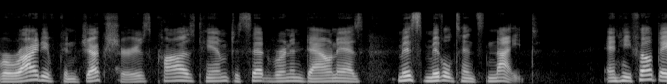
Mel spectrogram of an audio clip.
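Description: Echo leak, at 0.74–0.85, 1.02–1.2, 1.48–1.62, 2.4–2.48 and 3.57–3.9 s in this speech clip: faint, delayed scraps of the talker come back about 134 ms behind the original, mostly about 35 to 40 dB down and loudest near 1.1 s at about 25 dB below. The steady delay and the brief, fragmented bursts point to a likely cause in a far-end loudspeaker whose echo canceller let residual pickup through, heard over a call codec whose top end stops around 12 kHz.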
